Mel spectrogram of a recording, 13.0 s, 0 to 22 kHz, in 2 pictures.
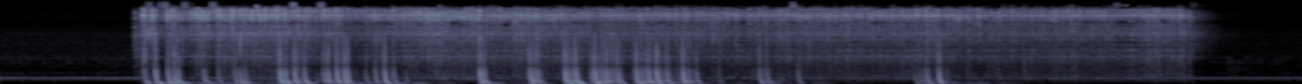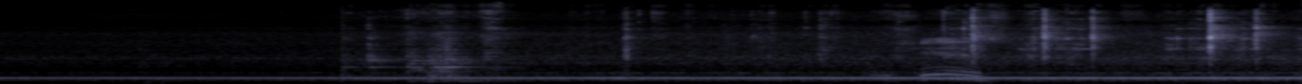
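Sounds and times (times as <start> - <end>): welding arc crackling: 0.7 - 6.0
electrical hum: 0.7 - 6.1.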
